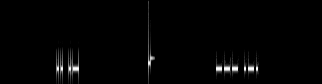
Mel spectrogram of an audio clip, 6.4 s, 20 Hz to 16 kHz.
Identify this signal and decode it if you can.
Morse code, heard as a keyed tone, about 30 wpm, 700 Hz. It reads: IA OR
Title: US States 30WPM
